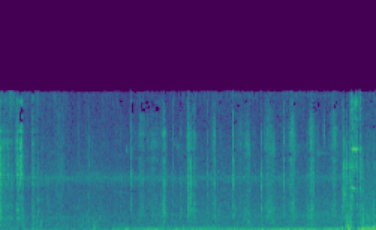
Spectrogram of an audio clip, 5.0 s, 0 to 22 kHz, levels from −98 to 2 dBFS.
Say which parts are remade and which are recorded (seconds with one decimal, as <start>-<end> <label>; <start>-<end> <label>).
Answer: 0.0-5.0 recorded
